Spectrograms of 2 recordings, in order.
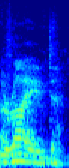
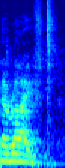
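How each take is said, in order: First: The word ends with a voiced d sound. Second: The word ends with a voiceless t sound. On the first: The speaker calls it right. "I'm saying arrived. You can hear that d" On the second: The speaker calls it wrong. "I'm not saying arrived"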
